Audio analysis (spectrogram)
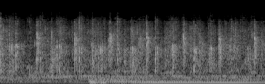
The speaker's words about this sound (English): Oh, if you are clapping, clap.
